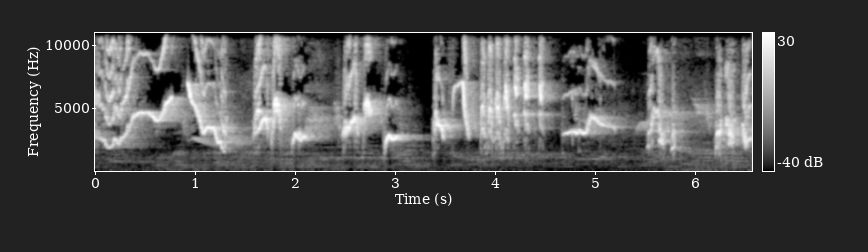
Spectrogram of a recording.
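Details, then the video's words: Oriental magpie-robin in lively full song, pouring out high whistled swoops, sharp upward slurs, quick clicking bursts and scratchy trills in fast succession, over a faint low background hum. "Kacer Full Isian"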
